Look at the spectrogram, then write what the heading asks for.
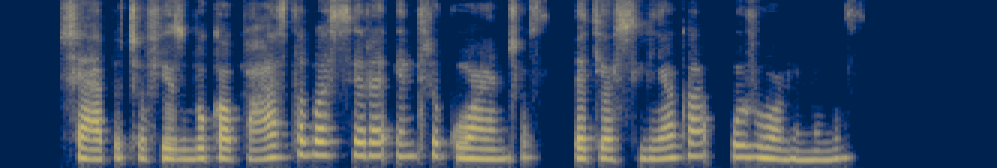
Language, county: Lithuanian, Kaunas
